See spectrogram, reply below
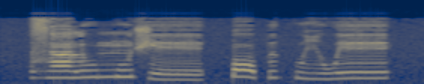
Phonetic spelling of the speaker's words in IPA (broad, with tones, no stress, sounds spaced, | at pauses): z ã˦ l u˦ m ũ˦ ʃ eː˨ | k͡p ɔ˦˨ p ɪ˦ kʷ iː˨ w eː˦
